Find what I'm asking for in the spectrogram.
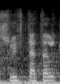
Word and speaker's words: Swift-Tuttle: Aquest cometa, el Swift, com es pronuncia? – Swift-Tuttle, que és, ho coneixies, Marc, el Swift-Tuttle.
